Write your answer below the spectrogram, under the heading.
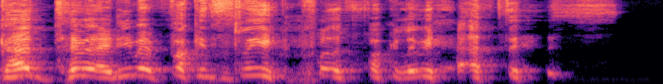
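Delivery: play-acted, very high, exasperated angry outburst. Retelling kicking a dog off the bed: imitating himself getting pissed. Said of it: "I'm getting pissed".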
